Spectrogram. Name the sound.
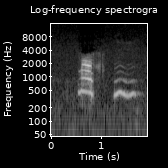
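cat meowing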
